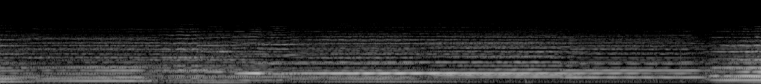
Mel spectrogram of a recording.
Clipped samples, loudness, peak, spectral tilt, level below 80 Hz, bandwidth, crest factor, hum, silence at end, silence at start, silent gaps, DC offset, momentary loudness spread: under 0.1%; -29 LUFS; -14 dBFS; -7 dB/octave; -68 dBFS; 7.8 kHz; 14 dB; none; 0 s; 0 s; none; under 0.1%; 9 LU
